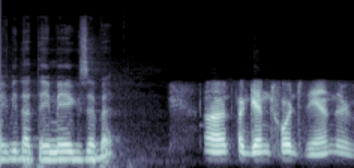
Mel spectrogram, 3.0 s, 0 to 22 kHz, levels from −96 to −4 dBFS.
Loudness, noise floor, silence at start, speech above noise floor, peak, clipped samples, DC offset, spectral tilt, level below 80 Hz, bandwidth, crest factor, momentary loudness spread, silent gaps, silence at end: -20 LUFS; -51 dBFS; 0 s; 31 dB; -2 dBFS; under 0.1%; under 0.1%; -7 dB/octave; -52 dBFS; 12.5 kHz; 18 dB; 6 LU; none; 0 s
